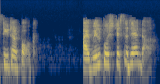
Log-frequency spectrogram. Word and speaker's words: TTRPG: Uh, Side note, this is the first and last time that I am pronouncing it as GTRPG for your benefit. From now on, it is Teeterpog.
